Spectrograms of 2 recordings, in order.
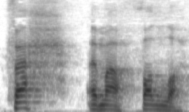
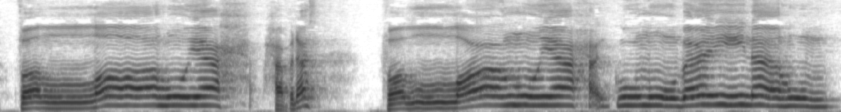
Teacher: Lafzul jalalah, perkataan Allah jika datang sebelumnya baris atas, dibacakan dengan tebal.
